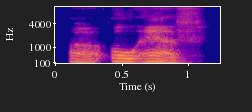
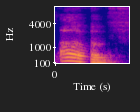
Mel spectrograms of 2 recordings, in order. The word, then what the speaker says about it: of: move that aside but the pronunciation for o f is of you say of so then what sound is the F making the f is making the V sound so V is also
